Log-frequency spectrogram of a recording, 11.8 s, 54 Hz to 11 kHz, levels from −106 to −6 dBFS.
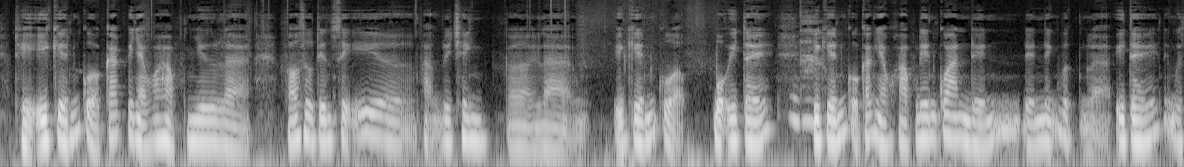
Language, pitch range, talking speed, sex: Vietnamese, 110-140 Hz, 225 wpm, male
